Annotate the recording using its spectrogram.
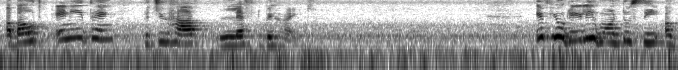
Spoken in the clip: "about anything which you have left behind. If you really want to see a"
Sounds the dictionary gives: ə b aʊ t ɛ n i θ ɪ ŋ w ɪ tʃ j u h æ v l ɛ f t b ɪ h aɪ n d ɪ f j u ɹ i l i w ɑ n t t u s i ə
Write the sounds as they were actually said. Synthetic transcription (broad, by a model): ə b aʊ t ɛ n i t ɪ ŋ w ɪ tʃ j u h æ v l ɛ f t b ɪ h aɪ n d ɪ f j u ɹ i l i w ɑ n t t u s i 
